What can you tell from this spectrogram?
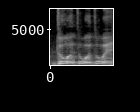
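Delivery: low-pitched, sly urging on; fake egging on. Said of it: "she probably was fake".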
